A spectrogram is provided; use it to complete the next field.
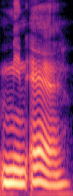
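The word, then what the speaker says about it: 민예: The first is, why does the term minhwa persist and is still commonly used for paintings, but min-e, which is the Korean pronunciation for minge, is not used for ceramics or decorative arts?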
